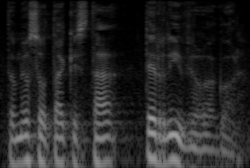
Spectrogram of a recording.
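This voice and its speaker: A middle-aged man with a Spanish accent speaks from a conference stage. His voice sits at an ordinary male pitch, and he talks in a relaxed, rambling way, poking fun at himself and restarting his sentences. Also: a little fast, breathy edge. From Spain. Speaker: lecturer. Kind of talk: conference talk.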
